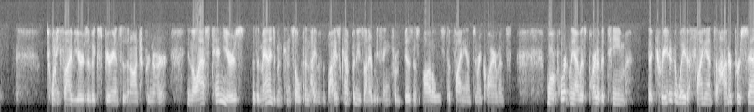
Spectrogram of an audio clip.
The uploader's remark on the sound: called in to SmallCapVoice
